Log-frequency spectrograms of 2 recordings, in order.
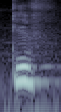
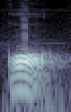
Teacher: ketika di kasroh maka dia agak ringan, tidak seberat ketika fathah.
